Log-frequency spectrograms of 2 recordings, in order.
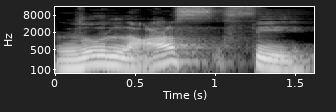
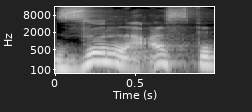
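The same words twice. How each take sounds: First: The first word starts with a soft 'th' sound. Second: The first word starts with a 'z' sound. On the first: The speaker calls it right. "হ্যাঁ" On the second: The speaker calls it wrong. "বলা যাবে না"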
